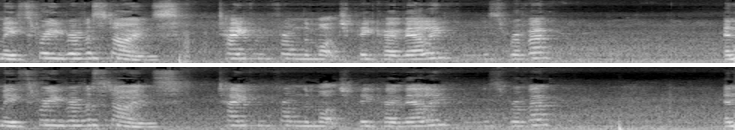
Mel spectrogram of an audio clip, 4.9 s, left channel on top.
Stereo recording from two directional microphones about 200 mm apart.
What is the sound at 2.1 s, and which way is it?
A woman's voice, 20° right (ahead or behind).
